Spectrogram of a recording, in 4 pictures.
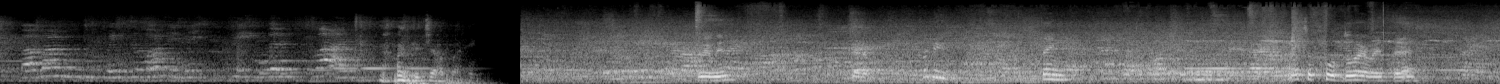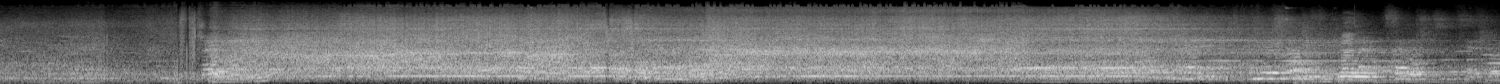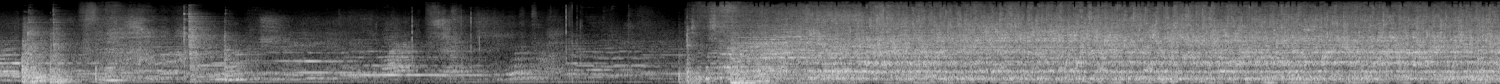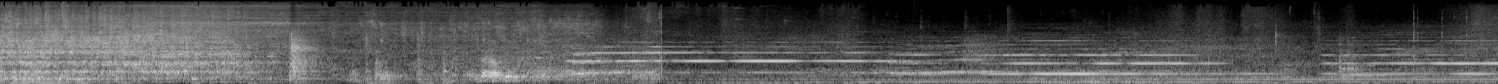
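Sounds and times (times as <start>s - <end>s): toilet flushing: 5.2s - 32.6s, 36.8s - 51.7s.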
